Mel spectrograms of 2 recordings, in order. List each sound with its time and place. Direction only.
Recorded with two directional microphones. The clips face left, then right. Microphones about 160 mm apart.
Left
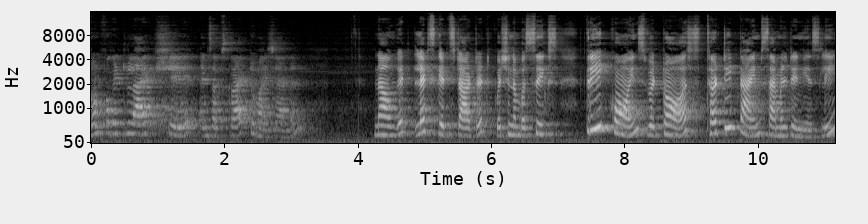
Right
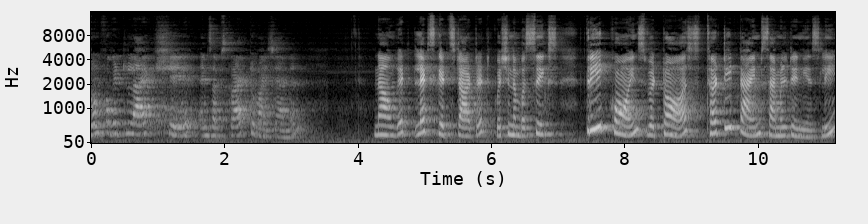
0.5 s a woman's voice: centre (ahead or behind)
4.3 s a woman's voice: 15° right (ahead or behind)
